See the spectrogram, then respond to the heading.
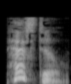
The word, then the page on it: pastil: British English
